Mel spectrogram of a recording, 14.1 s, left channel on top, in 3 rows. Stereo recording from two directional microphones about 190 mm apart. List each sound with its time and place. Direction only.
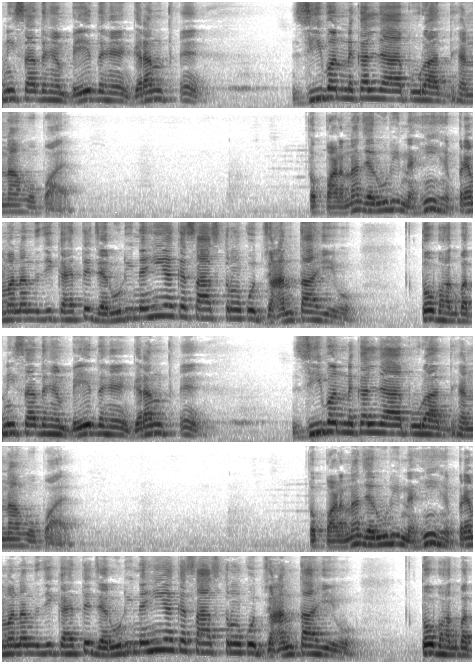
0.0 s a man's voice: 10° left (ahead or behind)
7.7 s a man's voice: 10° left (ahead or behind)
